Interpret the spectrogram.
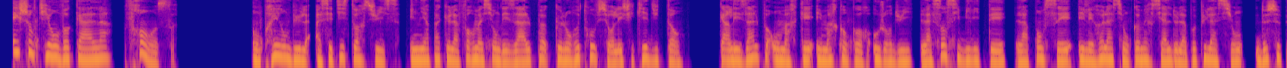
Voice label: OFF FR CH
